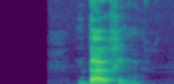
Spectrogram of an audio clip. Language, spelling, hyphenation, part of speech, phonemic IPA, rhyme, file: Dutch, buiging, bui‧ging, noun, /ˈbœy̯ɣɪŋ/, -œy̯ɣɪŋ, Nl-buiging.ogg
- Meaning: 1. bow, kowtow 2. declension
